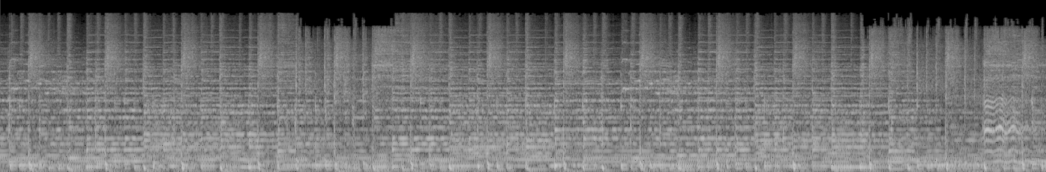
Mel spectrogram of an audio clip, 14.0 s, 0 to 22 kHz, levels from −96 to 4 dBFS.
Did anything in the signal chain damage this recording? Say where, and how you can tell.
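Yes, at the codec stage of a Bluetooth link: a Bluetooth SBC bit pool drop, twice, from 3.97 to 5.27 s and from 11.5 s to the end. In both stretches the treble goes dull and a gritty, grainy noise rides on the sound. On a spectrogram the upper bands go blank or patchy while lower bands look speckled with quantisation noise. The pattern points to the bit pool falling from 31 to about 13, roughly 94 kbps, as the sender throttled for a congested link.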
